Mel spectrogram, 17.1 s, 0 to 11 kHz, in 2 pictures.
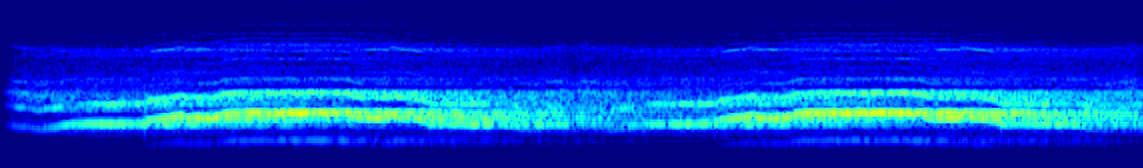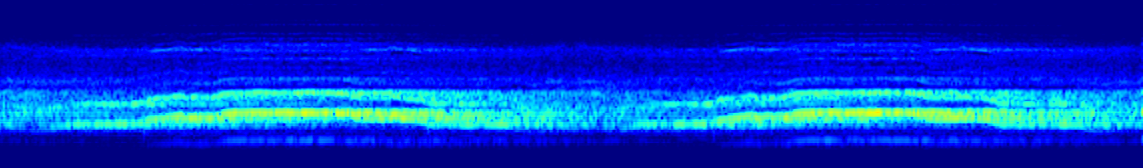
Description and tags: Eerie Female Background Vocals - C#min - 112bpm
emotional, vocal, spooky, eerie, cinematic, scary, voice, dark, girl, hip-hop, serious, trap, woman, rap, sad, female, hiphop, vox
